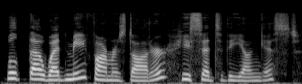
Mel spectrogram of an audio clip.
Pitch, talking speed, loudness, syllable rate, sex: 215 Hz, 220 wpm, -18 LUFS, 5.0 syllables/s, female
